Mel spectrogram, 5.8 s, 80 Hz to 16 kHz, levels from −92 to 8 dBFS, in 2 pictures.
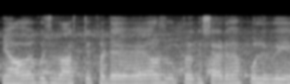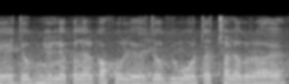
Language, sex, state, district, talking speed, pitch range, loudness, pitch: Hindi, male, Haryana, Rohtak, 270 wpm, 150-160 Hz, -16 LUFS, 160 Hz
